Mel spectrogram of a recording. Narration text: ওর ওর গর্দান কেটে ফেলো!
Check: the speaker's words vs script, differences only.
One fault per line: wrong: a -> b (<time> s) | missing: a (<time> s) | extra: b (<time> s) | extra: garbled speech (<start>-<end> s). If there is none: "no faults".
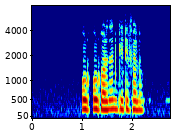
no faults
